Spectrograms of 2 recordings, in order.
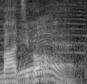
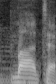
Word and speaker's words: Monte: time we called him Monty Ball. Yeah. And it took like a couple years where it's, you know, it's actually Monte. It's like Monte.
